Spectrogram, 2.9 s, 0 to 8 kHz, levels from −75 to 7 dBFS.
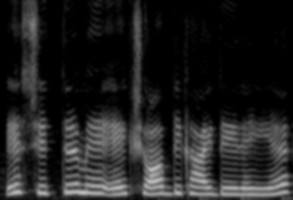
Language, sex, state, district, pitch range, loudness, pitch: Hindi, female, Jharkhand, Garhwa, 250-300 Hz, -16 LUFS, 275 Hz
